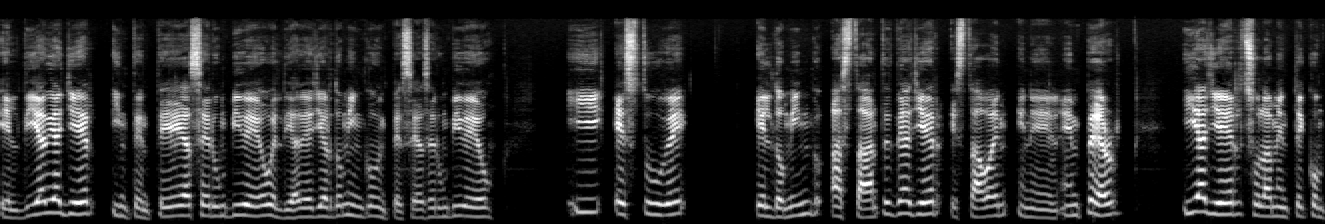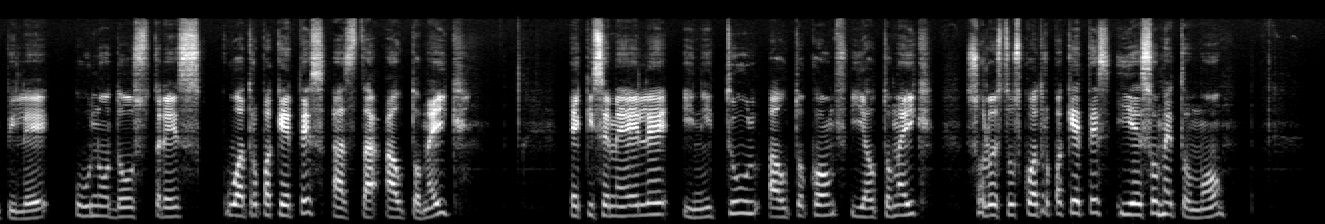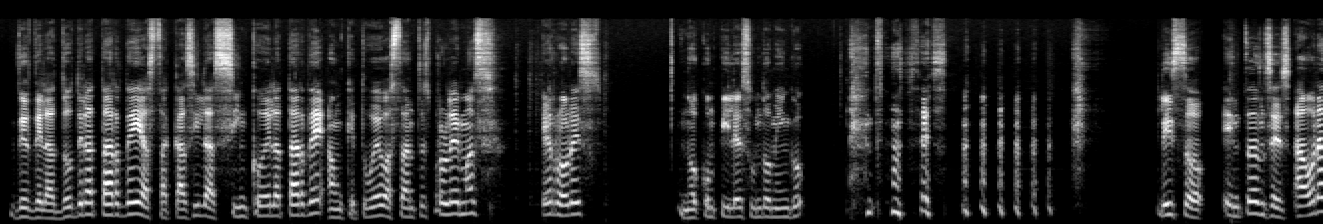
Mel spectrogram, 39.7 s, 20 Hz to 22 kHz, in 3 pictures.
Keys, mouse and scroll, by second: 34.7 click.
